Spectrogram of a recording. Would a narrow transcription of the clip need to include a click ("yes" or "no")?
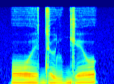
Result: no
